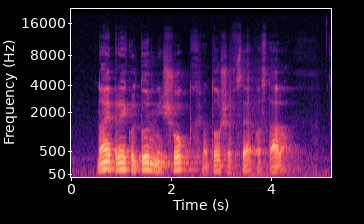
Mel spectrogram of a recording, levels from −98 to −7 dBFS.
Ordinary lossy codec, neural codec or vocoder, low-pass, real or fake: none; none; 19.8 kHz; real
